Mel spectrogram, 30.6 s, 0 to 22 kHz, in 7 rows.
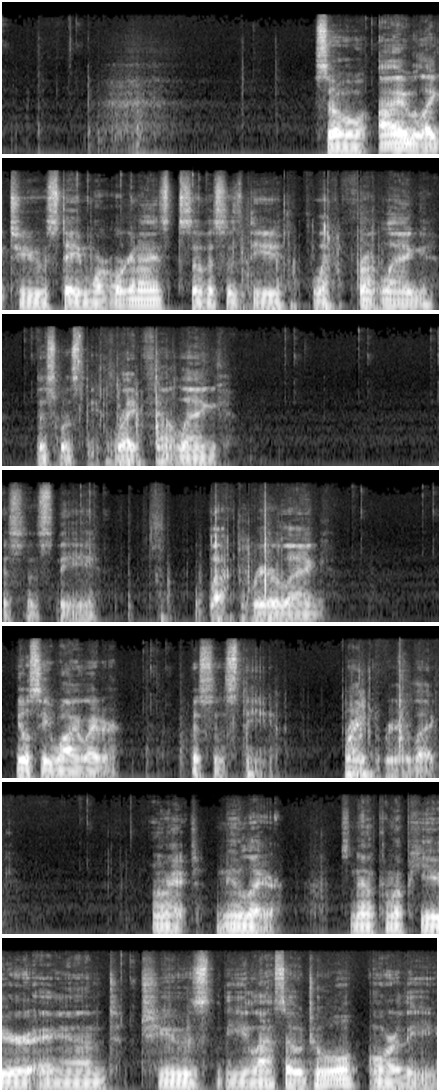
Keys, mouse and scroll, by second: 3.6 click, 7.2-8.1 typing, 9.0 click, 9.7-10.6 typing, 11.6 click, 15.0-16.0 typing, 16.6 click, 20.9 shift+r, 21.1 shift+r, 22.6 click, 27.4 click.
